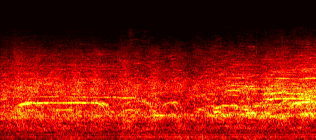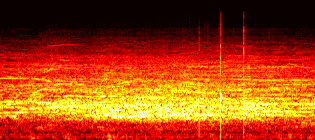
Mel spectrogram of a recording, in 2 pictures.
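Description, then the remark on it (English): A large overflow crowd outside an arena roars and cheers, the noise swelling louder midway and staying loud, with a few sharp whoops or whistles rising above the steady wash of voices. “he came out to the overflow crowd and spoke to the overflow crowd as well.”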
